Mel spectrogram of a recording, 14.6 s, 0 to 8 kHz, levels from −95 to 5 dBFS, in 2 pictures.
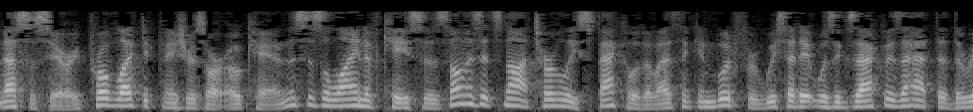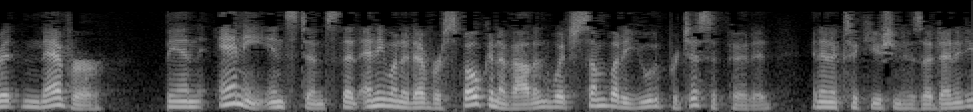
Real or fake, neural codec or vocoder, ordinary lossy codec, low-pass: fake; codec, 16 kHz, 0.2 kbps, FocalCodec; MP3, 24 kbps; 7.2 kHz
